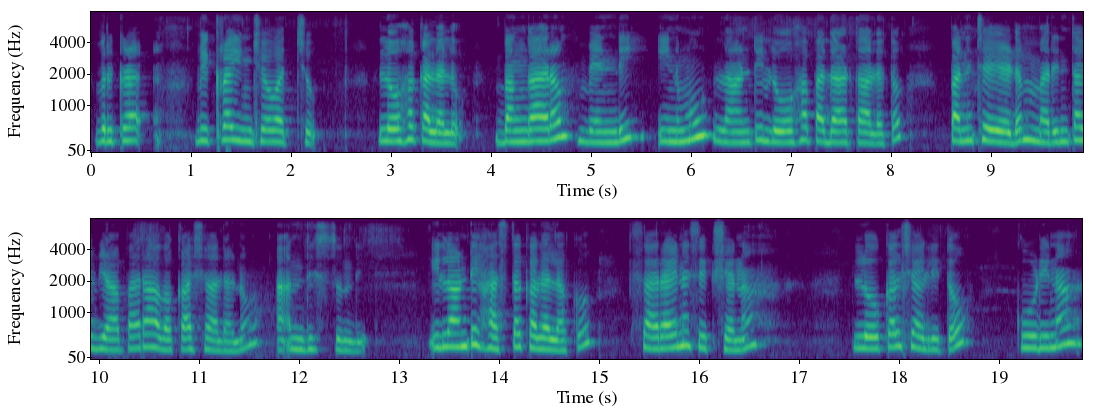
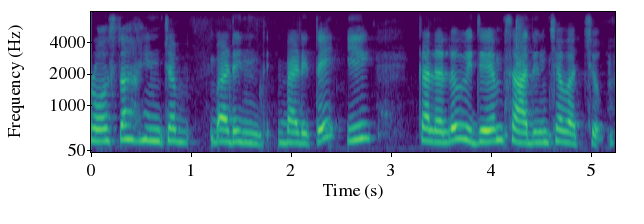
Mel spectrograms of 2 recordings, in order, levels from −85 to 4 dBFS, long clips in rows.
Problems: none marked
